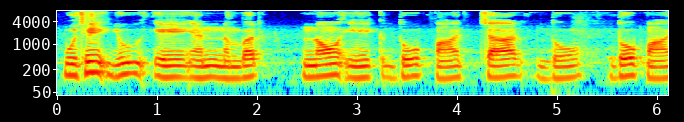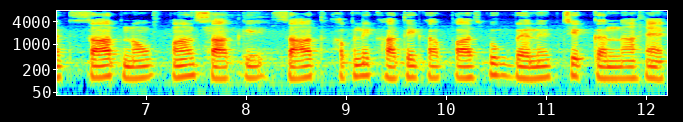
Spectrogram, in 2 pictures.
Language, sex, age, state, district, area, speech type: Hindi, male, 30-45, Madhya Pradesh, Bhopal, urban, read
